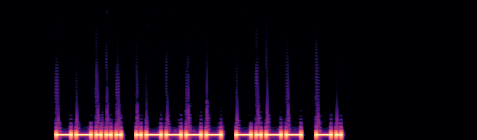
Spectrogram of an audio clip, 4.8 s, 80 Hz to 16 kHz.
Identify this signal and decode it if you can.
Morse code, heard as a keyed tone, about 24 wpm, 700 Hz. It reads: 71YN
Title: Speed-Racing - Four Letter-Number Combinations - 20wpm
